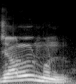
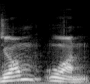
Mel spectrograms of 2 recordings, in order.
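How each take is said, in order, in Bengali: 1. শেষের m দ্বিতীয় অক্ষর শুরু করতে সরে যায়। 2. অক্ষর ভাগ হয় এবং কোনো ব্যঞ্জন পরের অক্ষরে যায় না। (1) "দ্বিতীয় বাচ্ছিমটি ইয়ং এর এখানে চলে যাবে" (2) "এমনি যদি আপনি উচ্চারণ করেন এটার উচ্চারণ হবে কি জম ওয়ান স্বাভাবিকভাবে"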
